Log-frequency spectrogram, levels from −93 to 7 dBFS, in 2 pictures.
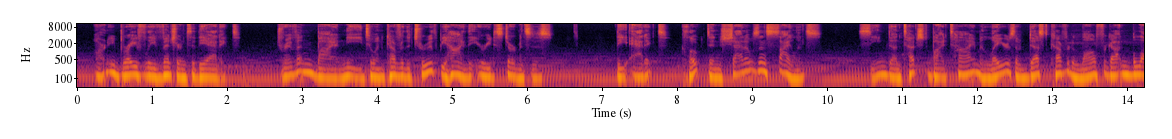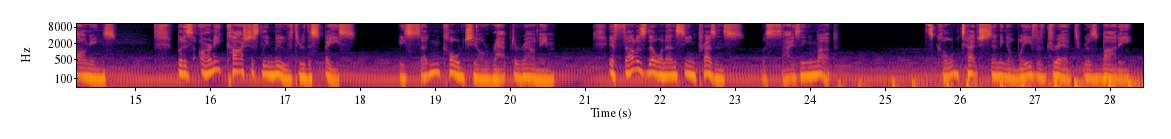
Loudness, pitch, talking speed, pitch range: -23 LUFS, 120 Hz, 155 wpm, 110-135 Hz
